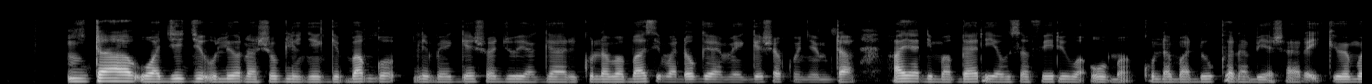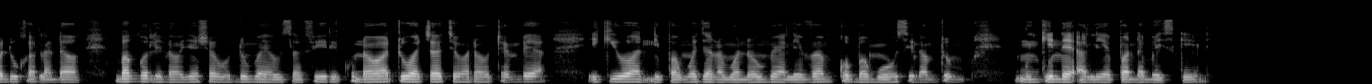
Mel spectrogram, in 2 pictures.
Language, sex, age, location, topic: Swahili, male, 18-24, Nairobi, government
